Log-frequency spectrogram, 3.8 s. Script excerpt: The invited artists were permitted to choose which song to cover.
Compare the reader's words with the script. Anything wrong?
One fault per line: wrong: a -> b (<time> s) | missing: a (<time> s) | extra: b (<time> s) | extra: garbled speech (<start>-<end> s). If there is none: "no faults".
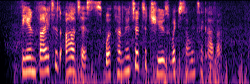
no faults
